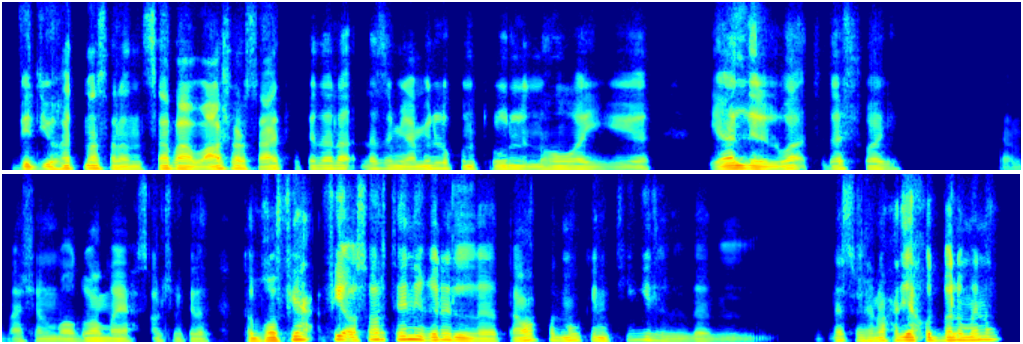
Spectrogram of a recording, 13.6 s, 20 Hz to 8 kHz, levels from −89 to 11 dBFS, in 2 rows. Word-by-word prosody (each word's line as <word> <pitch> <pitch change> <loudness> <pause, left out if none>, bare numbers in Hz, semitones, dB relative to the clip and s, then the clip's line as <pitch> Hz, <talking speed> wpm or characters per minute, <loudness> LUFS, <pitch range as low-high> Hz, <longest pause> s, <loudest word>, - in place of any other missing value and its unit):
ڤيديوهات 105 +3 +1
مثلًا 120 -4 0
7 120 +3 +2
و10 120 +5 +2
ساعات 115 +1 -3
وكده 125 +1 -6
لأ، 130 +1 -4
لازم 115 0 -6
يعمل 110 +5 -3
له 130 - -4
control 110 +1 -7
إن 115 -4 -4
هو 115 0 -3
ي 90 -3 -8 0.4
يقلِّل 125 +4 +6
الوقت 110 +5 -2
ده 115 - -4
شويّة، 115 -2 -7 0.7
فاهم، 95 - -23
عشان 95 0 -12
الموضوع 95 +4 -5
ما 110 -2 -3
يحصلش 110 +3 -10
كده، 105 -2 -11 0.2
طَب 115 0 -1
هو 125 - +8
في 140 +8 +5
ع 160 - +4
فيه 165 -5 +5
آثار 160 +5 +2
تاني 165 +1 +5
غير 140 +1 +3
ال 125 -6 +2
التوحد 115 +7 -2
ممكن 130 -2 -3
تيجي 145 +5 -10
لل 105 -7 -11 0.9
للناس، 130 +2 -5
عشان 125 - -4
الواحد 130 +3 -1
ياخد 140 -1 +5
باله 140 +1 +5
منها؟ 155 +3 +2
115 Hz, 190 wpm, -23 LUFS, 105-130 Hz, 0.9 s, هو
